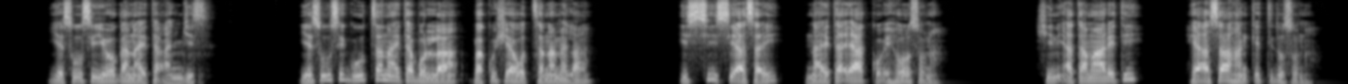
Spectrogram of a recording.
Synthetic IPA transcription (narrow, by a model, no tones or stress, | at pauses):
jɛsuːsɪjo̞ːɡɐnɐjt̪ɐ̰ʔɐnd͡ʒɪs | jɛsuːsɪɡuːt͡sːɐnɐjt̪ɐbɔlːɐbɐkʊʃɪjɐwɔt͡sːɐnɐmɛlɐ | ɪsːɪːsːɪɐsɐj | nɐjt̪ɐɪ̰jaːkːɔʔɛɦo̞ːsɔnɐ̰ | ʃɪnʔɐ̰t̪ɐmaːɾɛt̪ɪ | hɛɐsaːɦɐŋkʼːɛt̪ːɪd̪ɔsɔnɐ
